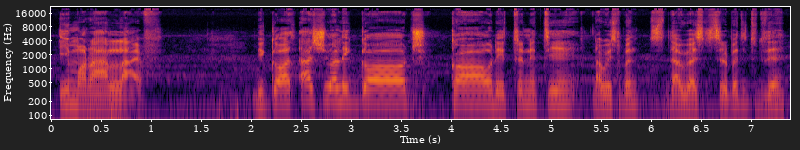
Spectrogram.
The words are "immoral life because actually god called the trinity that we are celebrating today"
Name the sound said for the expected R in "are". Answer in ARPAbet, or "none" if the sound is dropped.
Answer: W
